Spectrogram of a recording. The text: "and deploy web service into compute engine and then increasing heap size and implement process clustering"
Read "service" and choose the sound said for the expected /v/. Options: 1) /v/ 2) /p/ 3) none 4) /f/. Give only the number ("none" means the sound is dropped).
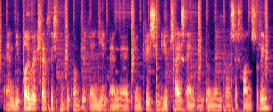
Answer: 4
